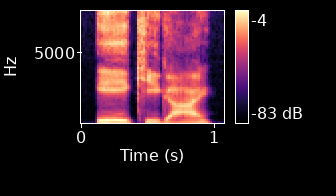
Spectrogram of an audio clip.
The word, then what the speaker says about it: ikigai: At its heart, eeky guy, pronounced eeky guy, is your why.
